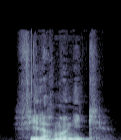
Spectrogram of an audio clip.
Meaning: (adjective) philharmonic
- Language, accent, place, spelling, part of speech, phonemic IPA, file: French, France, Lyon, philharmonique, adjective / noun, /fi.laʁ.mɔ.nik/, LL-Q150 (fra)-philharmonique.wav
